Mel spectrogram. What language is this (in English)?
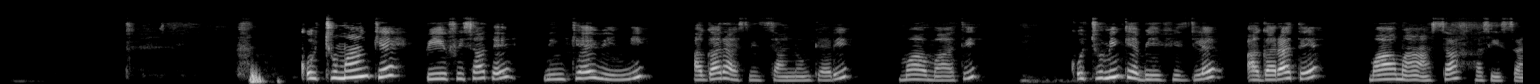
Sidamo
